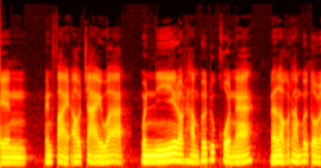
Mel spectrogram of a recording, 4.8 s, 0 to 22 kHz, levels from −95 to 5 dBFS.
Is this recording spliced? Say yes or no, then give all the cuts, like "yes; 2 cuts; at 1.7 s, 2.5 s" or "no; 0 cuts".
no; 0 cuts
